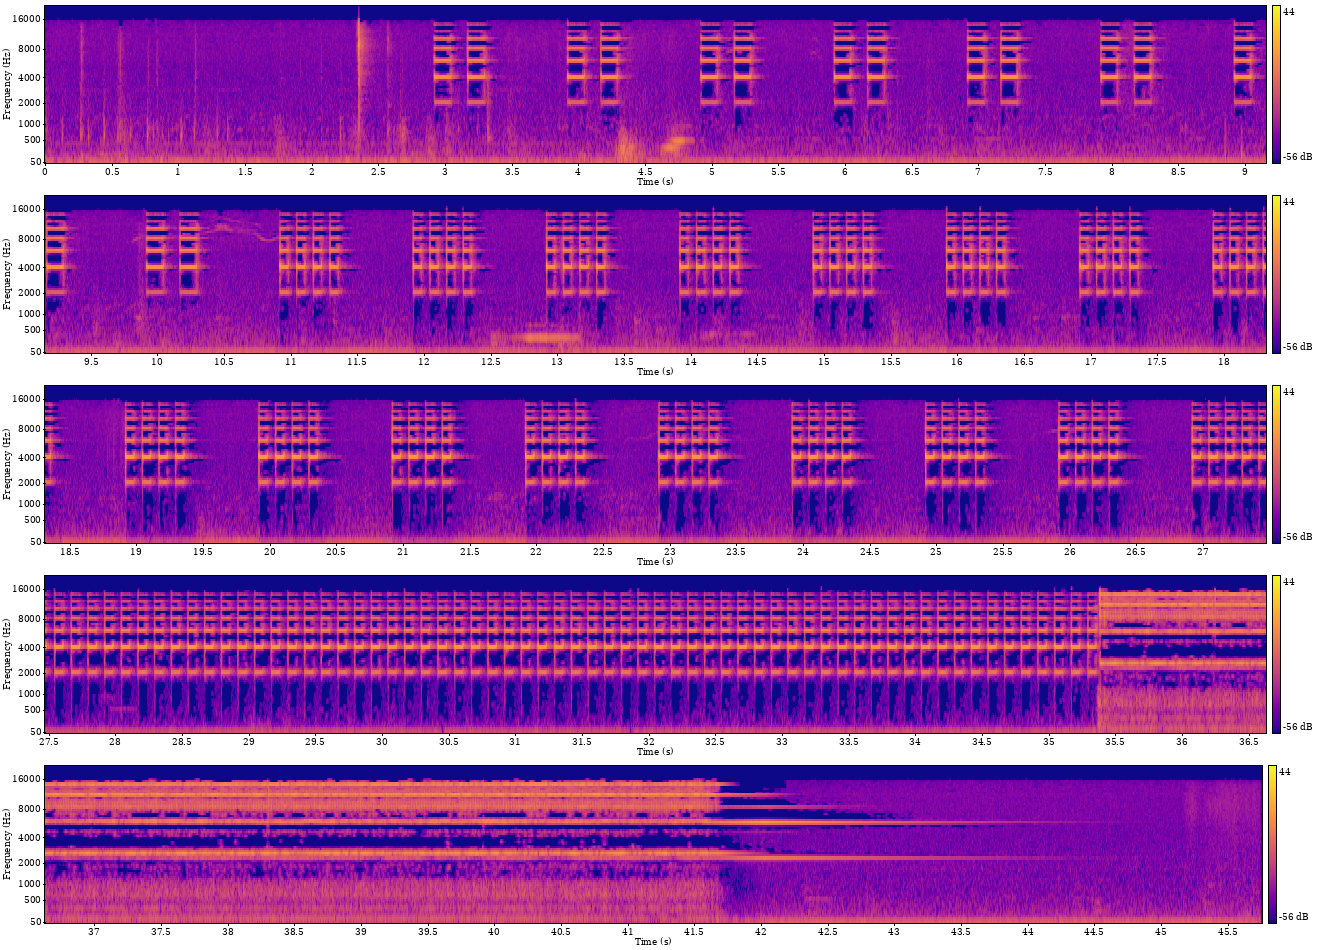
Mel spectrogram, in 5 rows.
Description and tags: CasioHC-DM-3
Testing sound recorded by Olympus DM-3 with High sensitive microphone
testing, DM-3, clock, compression, alarm, bell, recording, high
